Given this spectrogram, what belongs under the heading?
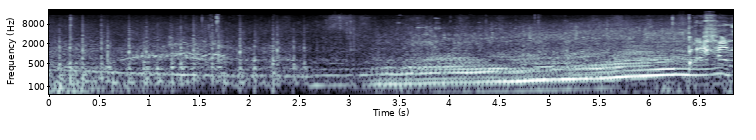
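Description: A 1937 Auto Union race car engine on the Donington circuit in Assetto Corsa snarls loudly and close, its pitch climbing and falling through gear changes. Someone talks over it.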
